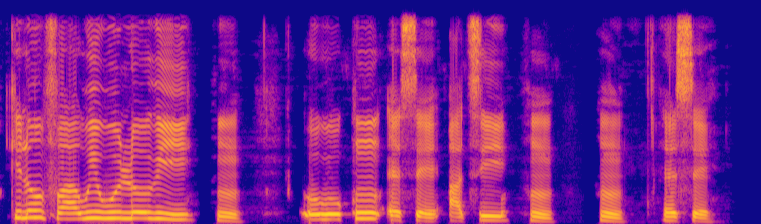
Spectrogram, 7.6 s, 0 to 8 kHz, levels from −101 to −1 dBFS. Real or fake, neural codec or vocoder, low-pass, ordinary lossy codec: real; none; 7.2 kHz; none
